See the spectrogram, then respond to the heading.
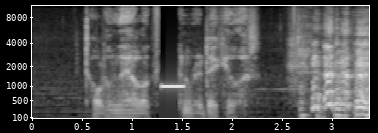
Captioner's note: beeping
